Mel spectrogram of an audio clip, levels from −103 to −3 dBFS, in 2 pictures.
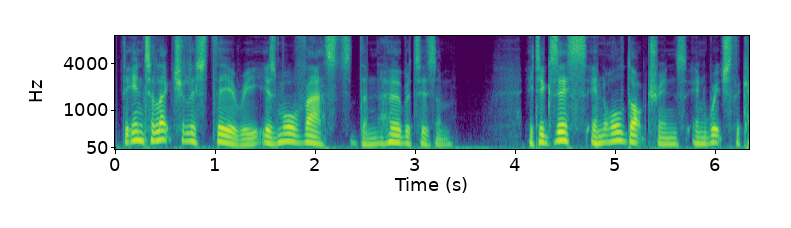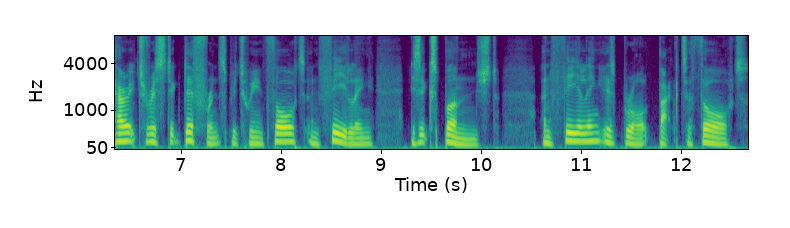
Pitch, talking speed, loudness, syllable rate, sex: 135 Hz, 145 wpm, -18 LUFS, 4.8 syllables/s, male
